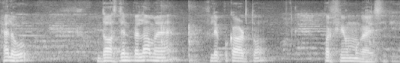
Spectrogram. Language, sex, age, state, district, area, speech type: Punjabi, male, 30-45, Punjab, Patiala, urban, spontaneous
